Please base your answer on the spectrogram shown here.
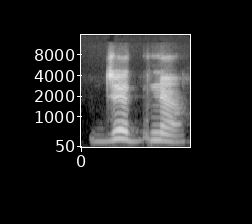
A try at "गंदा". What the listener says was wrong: No, ga. Ga, na, half, da.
